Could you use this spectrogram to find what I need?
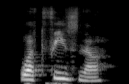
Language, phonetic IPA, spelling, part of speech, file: Polish, [watˈfʲizna], łatwizna, noun, Pl-łatwizna.ogg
